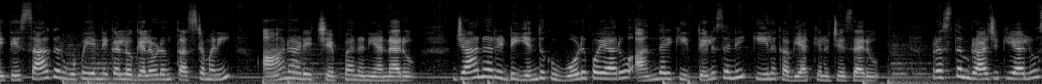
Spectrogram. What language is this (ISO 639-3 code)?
tel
